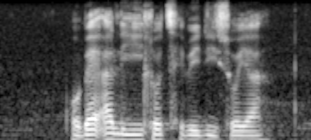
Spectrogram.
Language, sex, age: Southern Sotho, male, 19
